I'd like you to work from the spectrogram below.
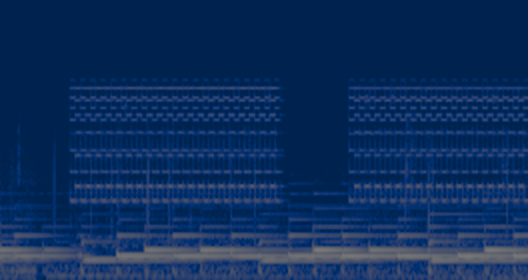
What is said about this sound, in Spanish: El sonido de su teléfono interrumpió sus pensamientos.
